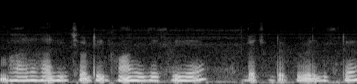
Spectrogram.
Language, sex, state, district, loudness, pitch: Hindi, female, Uttar Pradesh, Varanasi, -15 LUFS, 175 Hz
